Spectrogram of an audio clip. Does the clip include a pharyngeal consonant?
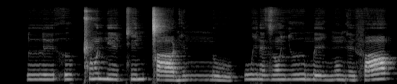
no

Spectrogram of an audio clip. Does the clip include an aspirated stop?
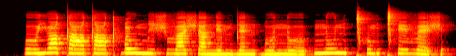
yes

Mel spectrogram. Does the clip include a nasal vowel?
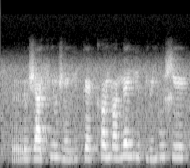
yes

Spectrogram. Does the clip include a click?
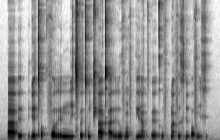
no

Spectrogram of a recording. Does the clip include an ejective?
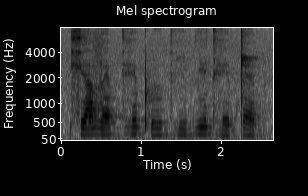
yes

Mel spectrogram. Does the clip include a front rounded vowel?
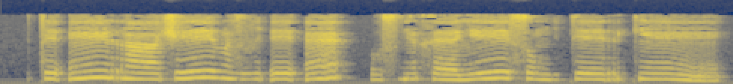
no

